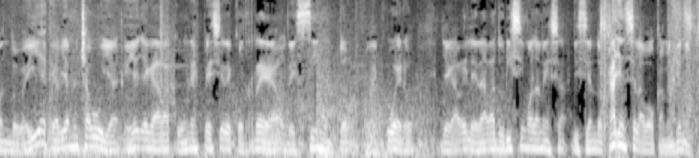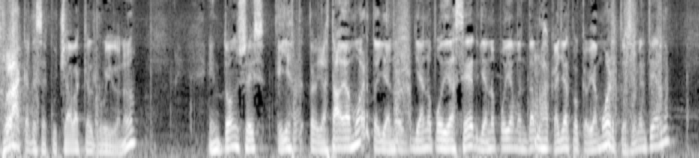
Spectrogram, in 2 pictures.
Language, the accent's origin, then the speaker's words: Spanish; Venezuela; now in Miami, United States; En mi país allá, yo no estoy allí en Venezuela, pero estoy en, actualmente en Miami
